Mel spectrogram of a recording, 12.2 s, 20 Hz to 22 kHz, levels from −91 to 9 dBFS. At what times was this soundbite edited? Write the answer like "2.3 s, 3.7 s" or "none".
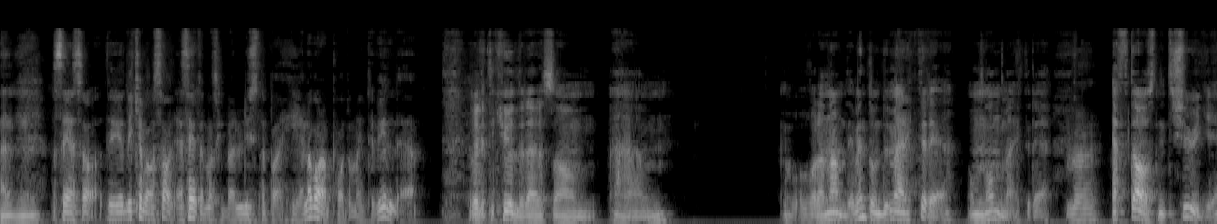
8.9 s

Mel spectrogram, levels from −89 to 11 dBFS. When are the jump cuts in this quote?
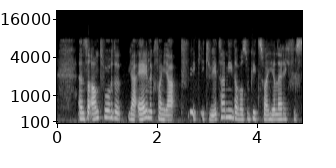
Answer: none

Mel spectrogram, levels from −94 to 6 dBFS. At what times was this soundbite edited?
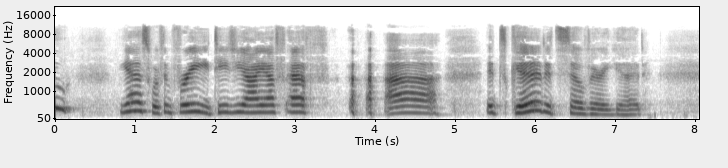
1.3 s

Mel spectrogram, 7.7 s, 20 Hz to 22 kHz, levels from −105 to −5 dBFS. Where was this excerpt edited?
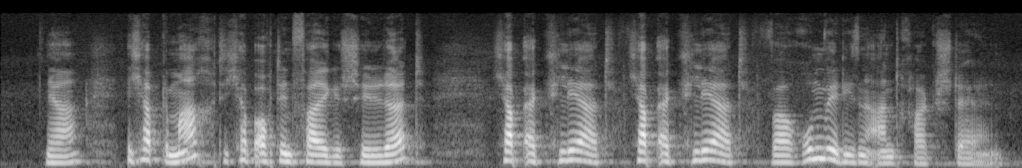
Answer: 1.2 s, 4.7 s

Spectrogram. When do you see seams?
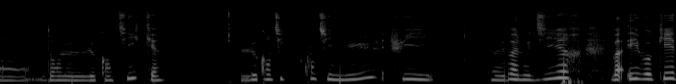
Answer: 2.4 s, 3.9 s, 5.1 s

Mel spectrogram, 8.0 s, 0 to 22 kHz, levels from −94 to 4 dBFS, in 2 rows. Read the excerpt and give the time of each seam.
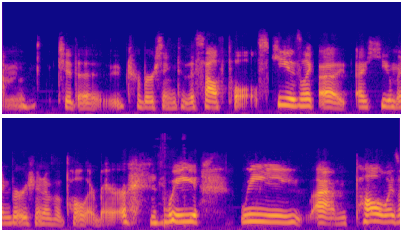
2.7 s, 3.1 s, 5.6 s

